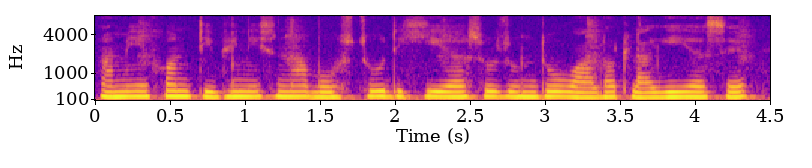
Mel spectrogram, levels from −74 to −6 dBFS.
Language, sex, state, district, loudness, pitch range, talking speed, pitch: Assamese, female, Assam, Kamrup Metropolitan, -12 LUFS, 180-190 Hz, 145 wpm, 190 Hz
